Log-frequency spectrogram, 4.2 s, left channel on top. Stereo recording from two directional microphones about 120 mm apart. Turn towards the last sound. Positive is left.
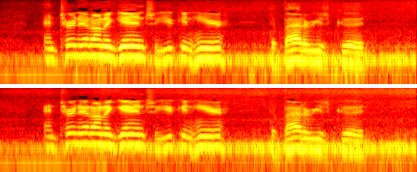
turn(degrees=25)  # may be behind; listen again after turning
